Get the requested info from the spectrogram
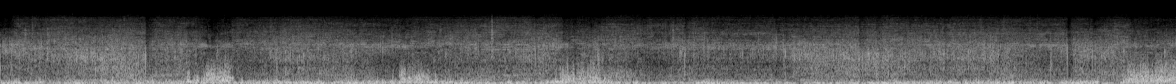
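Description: Mountain bike riding a loose gravel trail: a steady low wind rumble on the camera's microphone over the hiss and crunch of tyres on stones, with a few short louder jolts along the way.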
